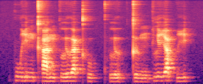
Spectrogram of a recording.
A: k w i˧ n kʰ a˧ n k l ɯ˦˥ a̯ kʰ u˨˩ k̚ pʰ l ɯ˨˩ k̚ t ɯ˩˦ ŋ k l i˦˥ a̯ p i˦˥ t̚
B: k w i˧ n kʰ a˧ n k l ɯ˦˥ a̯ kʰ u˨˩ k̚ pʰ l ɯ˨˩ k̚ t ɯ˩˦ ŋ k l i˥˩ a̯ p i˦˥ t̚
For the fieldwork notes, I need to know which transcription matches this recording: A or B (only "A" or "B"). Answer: B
